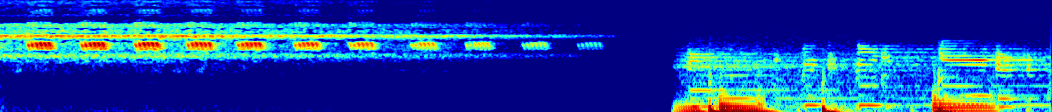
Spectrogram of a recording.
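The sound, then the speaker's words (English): Crickets of several species call from different heights in a steady, rapid series of high pulsing chirps for about three seconds, then stop abruptly as louder music with deep bass takes over. “it's almost like you're changing the station on cricket radio.”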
